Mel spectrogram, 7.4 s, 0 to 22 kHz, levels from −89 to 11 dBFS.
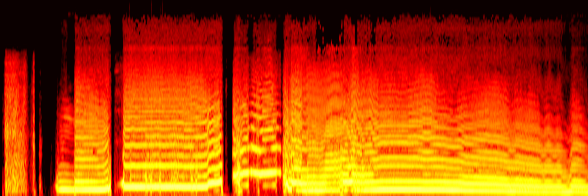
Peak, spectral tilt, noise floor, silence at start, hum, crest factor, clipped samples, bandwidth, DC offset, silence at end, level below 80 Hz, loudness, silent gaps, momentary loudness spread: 0 dBFS; -9 dB/octave; -28 dBFS; 0.05 s; none; 6 dB; under 0.1%; 8 kHz; under 0.1%; 0 s; -40 dBFS; -7 LUFS; none; 4 LU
